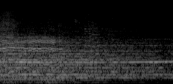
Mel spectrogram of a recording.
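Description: In the video game Okami a sheep gives a drawn-out wavering bleat, close and clear, trailing off over a couple of seconds with no talking.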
